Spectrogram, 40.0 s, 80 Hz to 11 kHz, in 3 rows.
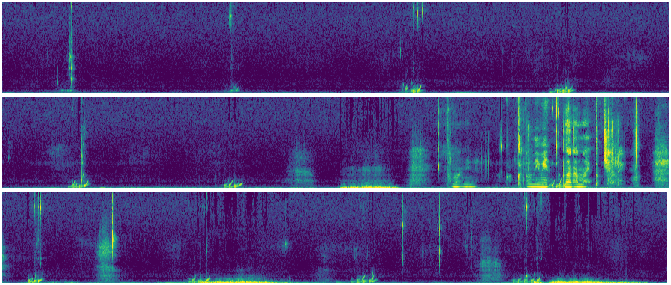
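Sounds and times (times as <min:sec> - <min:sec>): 
low steady rumble: 0:00.0 - 0:39.9
soft water plops and drips with upward bloop: 0:08.0 - 0:08.4, 0:24.3 - 0:24.6, 0:27.2 - 0:27.5, 0:33.7 - 0:34.2.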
